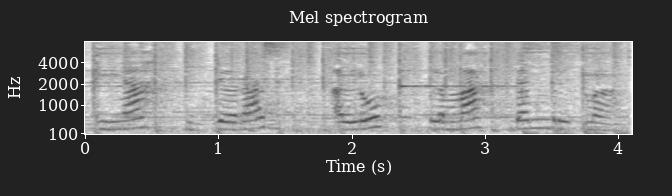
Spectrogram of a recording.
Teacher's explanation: fonem e vokal sedang tengah tak bulat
